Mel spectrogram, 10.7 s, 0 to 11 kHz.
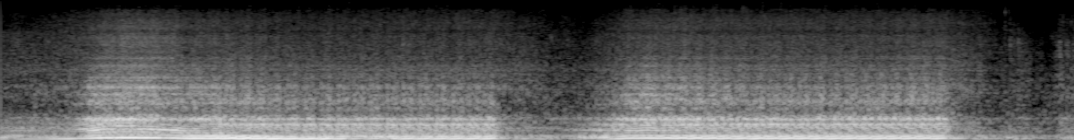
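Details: Nissan Altima after replacing the intake hose and resetting the computer: two throttle stabs, each flattening into a held drone instead of climbing, then dropping back; the engine still won't rev above 2000 rpm.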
